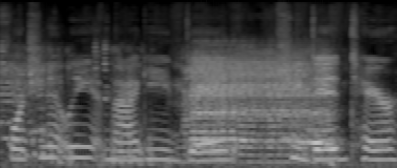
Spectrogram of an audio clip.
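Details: Nigerian Dwarf dairy doe Maggie, an ADGA goat on a Northern California farm, giving birth to twins for the first time; a drawn-out, strained bleat with a steady low pitch holds for over a second, with people talking over and around it.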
